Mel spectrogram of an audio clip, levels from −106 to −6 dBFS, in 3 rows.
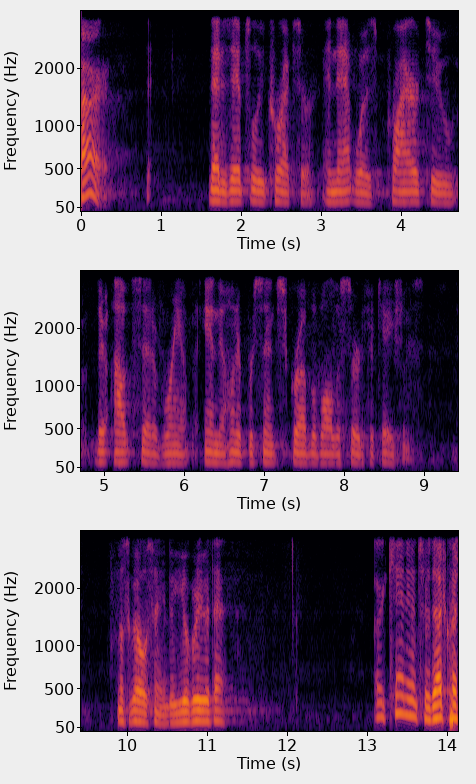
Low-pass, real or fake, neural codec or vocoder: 3.6 kHz; fake; codec, 16 kHz, 8 kbps, FreqCodec, smaller model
